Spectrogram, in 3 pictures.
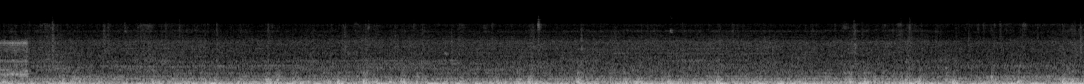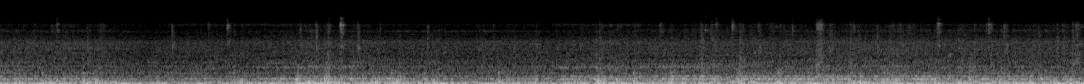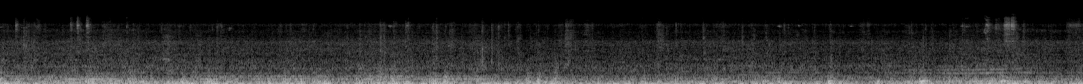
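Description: John Deere 7530 tractor with AutoPowr transmission, its six-cylinder diesel heard from inside the cab while driving: a steady low drone with a clearer engine note through the middle stretch and scattered cab rattles and clicks.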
